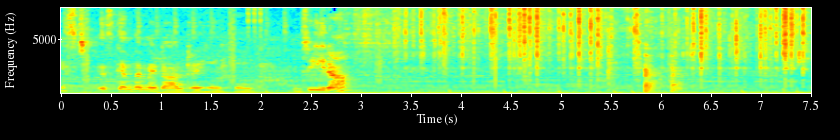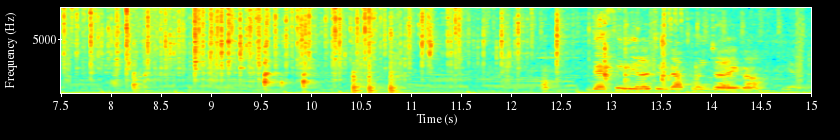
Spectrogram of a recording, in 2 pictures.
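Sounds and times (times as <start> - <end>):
seeds sizzling and popping in oil: 2.8 - 15.0
wooden spatula scraping metal: 2.9 - 13.8.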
